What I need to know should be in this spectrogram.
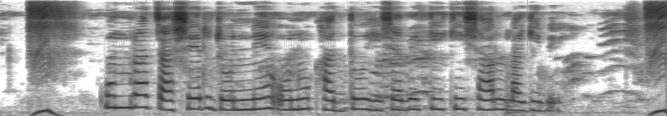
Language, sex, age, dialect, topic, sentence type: Bengali, female, 31-35, Rajbangshi, agriculture, question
